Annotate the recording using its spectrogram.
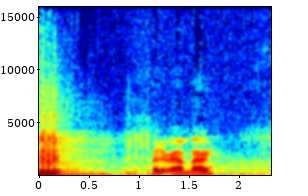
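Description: A young man speaks briefly close by.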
